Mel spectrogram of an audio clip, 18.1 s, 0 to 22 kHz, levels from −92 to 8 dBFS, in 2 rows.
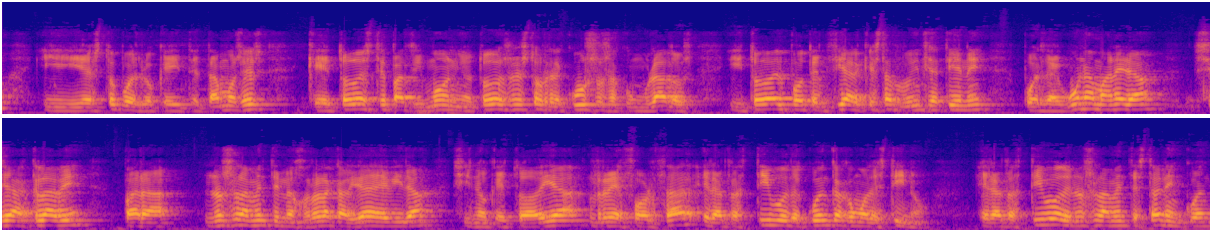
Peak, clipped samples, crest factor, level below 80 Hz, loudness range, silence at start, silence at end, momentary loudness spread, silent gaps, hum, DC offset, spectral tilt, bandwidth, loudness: -2 dBFS; under 0.1%; 14 dB; -56 dBFS; 2 LU; 0 s; 0 s; 9 LU; none; none; under 0.1%; -5 dB/octave; 7.8 kHz; -17 LUFS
